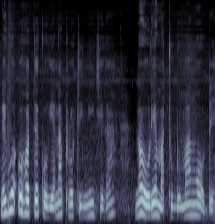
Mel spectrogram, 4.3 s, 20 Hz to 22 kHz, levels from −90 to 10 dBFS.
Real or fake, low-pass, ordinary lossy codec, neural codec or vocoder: real; none; none; none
